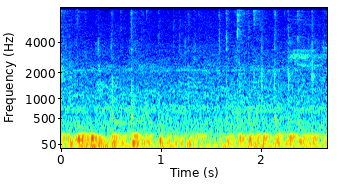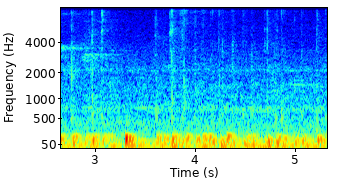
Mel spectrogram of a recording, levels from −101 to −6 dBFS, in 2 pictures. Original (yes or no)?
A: yes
